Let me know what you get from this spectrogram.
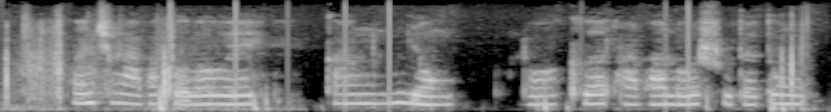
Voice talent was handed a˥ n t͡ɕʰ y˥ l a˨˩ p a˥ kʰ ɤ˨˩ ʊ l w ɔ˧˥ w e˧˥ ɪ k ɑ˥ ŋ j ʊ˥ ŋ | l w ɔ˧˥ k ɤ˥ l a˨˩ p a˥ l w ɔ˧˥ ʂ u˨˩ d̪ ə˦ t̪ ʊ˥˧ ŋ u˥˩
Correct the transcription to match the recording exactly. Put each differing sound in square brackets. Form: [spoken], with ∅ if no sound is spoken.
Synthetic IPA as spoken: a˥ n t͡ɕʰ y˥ l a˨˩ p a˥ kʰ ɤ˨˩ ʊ l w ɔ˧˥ w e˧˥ ɪ k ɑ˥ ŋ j [ʊ˨˩] ŋ | l w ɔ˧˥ [kʰ] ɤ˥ l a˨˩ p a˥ l w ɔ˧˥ ʂ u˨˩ d̪ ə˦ t̪ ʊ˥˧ ŋ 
